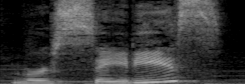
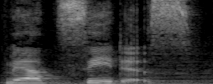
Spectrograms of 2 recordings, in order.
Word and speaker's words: Mercedes: Um, so most Americans call this Mercedes in German. We pronounce it matus.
